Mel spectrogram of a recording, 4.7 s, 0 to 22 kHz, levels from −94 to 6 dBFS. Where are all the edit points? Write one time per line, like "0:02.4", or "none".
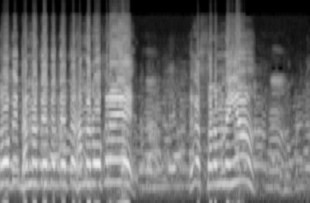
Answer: none

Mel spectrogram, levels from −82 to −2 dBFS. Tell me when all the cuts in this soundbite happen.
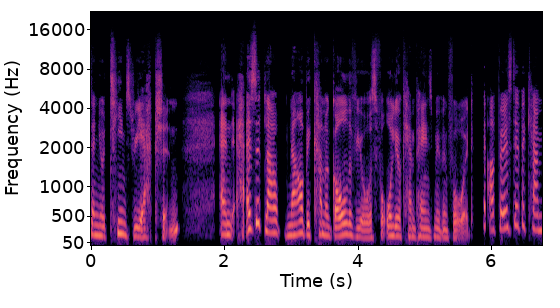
0:05.9

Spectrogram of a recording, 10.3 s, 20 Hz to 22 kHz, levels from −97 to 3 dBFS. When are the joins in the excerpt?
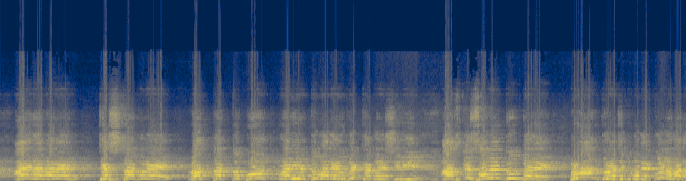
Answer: none

